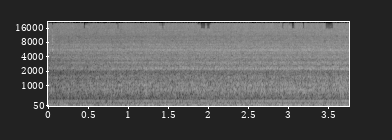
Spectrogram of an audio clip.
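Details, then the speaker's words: Rear differential heard with wheels spinning: a loud, steady growling hum, first suspected as a wheel bearing, from bad differential bearings; transfer case also found bad. "hopefully you can actually hear it, but it's really, really loud. This differential's bad. The bearings are going out of it."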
